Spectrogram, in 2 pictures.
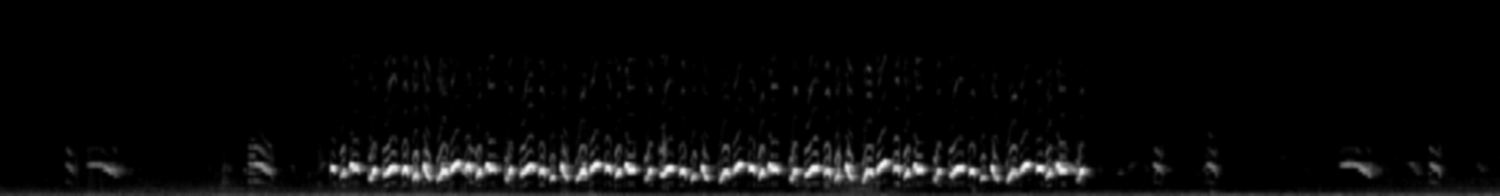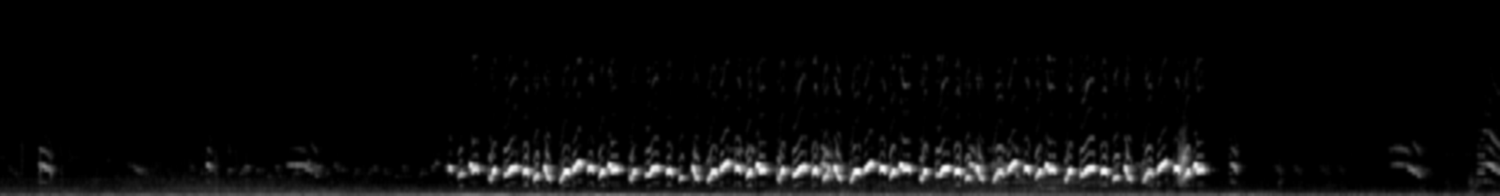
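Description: Female opyor bird calling to the male: two long, rapid, warbling chatters of about seven seconds each, with single high chirps scattered between them.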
